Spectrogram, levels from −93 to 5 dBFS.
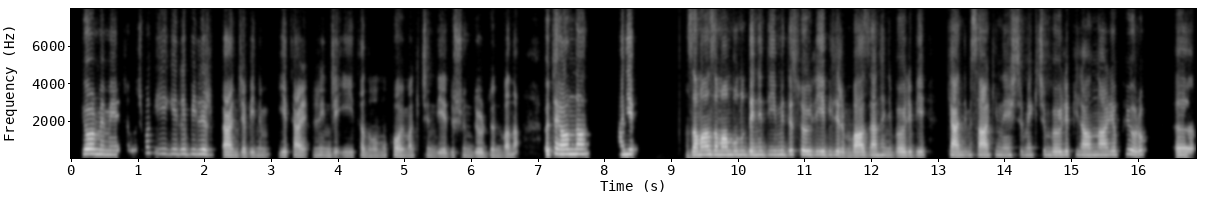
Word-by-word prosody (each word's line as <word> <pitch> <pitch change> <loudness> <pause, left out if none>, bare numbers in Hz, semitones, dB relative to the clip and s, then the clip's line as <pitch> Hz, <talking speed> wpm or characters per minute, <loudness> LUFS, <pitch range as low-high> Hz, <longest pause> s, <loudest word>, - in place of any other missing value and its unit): görmemeye 250 -3 +4 0.2
çalışmak 445 -9 -16
iyi 270 -1 -14
gelebilir 255 -2 -3
bence 180 -2 0
benim 180 +2 -13
yeterince 180 0 -7
iyi 180 0 -15
tanımımı 175 -1 -12
koymak 175 -2 -5
için 175 -3 -18
diye 165 0 -9
düşündürdün 175 -2 -10
bana. - - -6 0.4
Öte 285 - +5
yandan, 260 0 +7 0.4
hani, 240 +1 +2 0.8
zaman 205 +5 +6
zaman 220 -1 +4
bunu 215 0 -3
denediğimi 215 +1 -1
de 225 - +2
söyleyebilirim. 205 -4 -1
Bazen, 190 +2 +4
hani, 190 -3 -9
böyle 185 0 -2
bir, 195 +1 -6 0.3
kendimi 195 -1 +1
sakinleştirmek 200 -1 -3
için 200 0 -11
böyle 195 +1 -1
planlar 200 -1 -1
yapıyorum. 215 +1 -3 0.5
Iıı, 195 0 +1
200 Hz, 120 wpm, -18 LUFS, 185-225 Hz, 0.8 s, yandan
